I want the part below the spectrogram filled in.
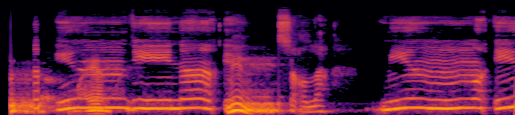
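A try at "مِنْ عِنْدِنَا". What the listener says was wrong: ya, min ini ain yang menyambung, jelaskan saja minnya tanpa mendengok. Min jangan didengok. Ditahannya lama-lama, Kalau ditahan lama-lama itu namanya dengok. Min aja itu tak dengok. Kalau nun sukun bertemu dengan salah satu huruf yang 7, nunnya dibaca jelas tanpa berdengung. Hukumnya izhar.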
